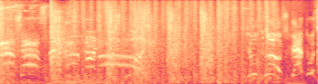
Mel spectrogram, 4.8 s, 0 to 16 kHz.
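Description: Vickers machine gun bursts in Company of Heroes 2, rapid distant clatter running through the whole stretch alongside other battlefield gunfire, with a commentator's voice faintly over the top.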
